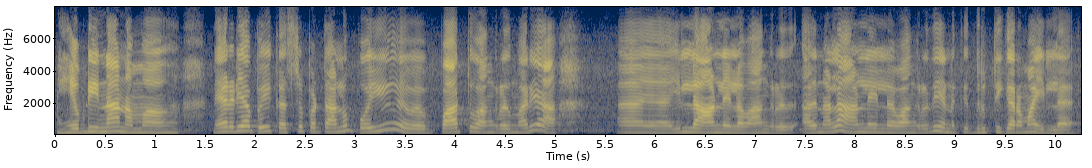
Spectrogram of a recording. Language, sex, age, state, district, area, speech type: Tamil, female, 45-60, Tamil Nadu, Tiruchirappalli, rural, spontaneous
